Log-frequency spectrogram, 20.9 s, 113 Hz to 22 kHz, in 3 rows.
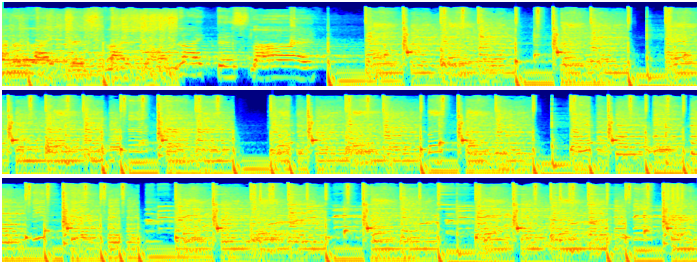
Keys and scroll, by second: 2.8 ctrl+[, 6.0 ctrl+], 8.3 ctrl+], 12.6 ctrl+z, 15.6 Return.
